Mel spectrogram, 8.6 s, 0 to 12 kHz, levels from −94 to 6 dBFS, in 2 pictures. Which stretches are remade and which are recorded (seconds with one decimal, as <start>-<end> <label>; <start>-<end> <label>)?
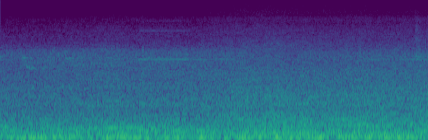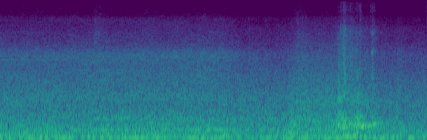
0.0-4.6 remade; 4.6-7.7 recorded; 7.7-8.6 remade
